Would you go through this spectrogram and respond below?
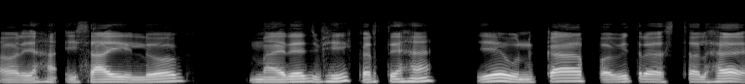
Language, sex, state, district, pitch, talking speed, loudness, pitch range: Hindi, male, Bihar, Saran, 125 Hz, 105 wpm, -17 LUFS, 115-140 Hz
